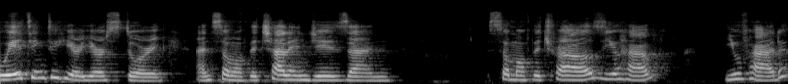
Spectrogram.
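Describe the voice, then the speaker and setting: Woman podcast host, talks slow and careful, mid pitch, kinda reads it out. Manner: slow, deliberate reading, enthusiastic welcomes. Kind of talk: scripted intro then casual interview.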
